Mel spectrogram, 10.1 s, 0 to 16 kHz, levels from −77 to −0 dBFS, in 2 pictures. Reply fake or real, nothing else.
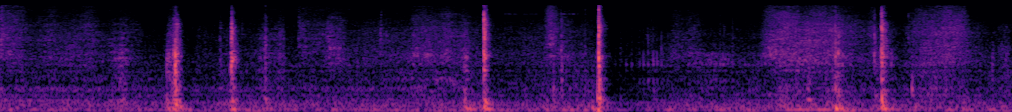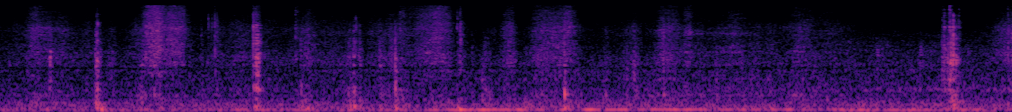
real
